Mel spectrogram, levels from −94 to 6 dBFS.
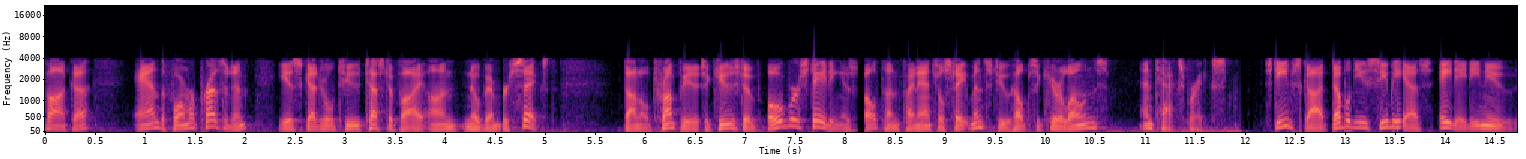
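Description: A short buzzy hold interrupts the speech at 4.52, 6.50 and 13.52 s, each 60 ms. A longer 120 ms gap at 8.08 s fades toward silence. This is packet loss with pitch repetition: the receiver filled missing audio by looping the last pitch period.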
